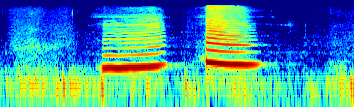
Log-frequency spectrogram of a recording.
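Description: Two brief, whining race car engine tones sweep by one after another at a race track, showing the Doppler effect. The first rises slightly, the second starts higher and slides down in pitch, over a low, murmuring background.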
